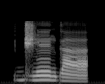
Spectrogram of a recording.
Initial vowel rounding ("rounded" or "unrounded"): unrounded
